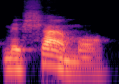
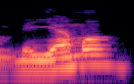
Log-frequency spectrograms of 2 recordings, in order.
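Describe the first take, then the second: First: The ll is a hissing sh-like sound. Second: The ll is a plain y-like sound.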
